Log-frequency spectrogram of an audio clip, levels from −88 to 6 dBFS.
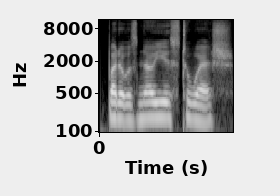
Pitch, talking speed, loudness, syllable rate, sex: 165 Hz, 315 wpm, -16 LUFS, 6.7 syllables/s, female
